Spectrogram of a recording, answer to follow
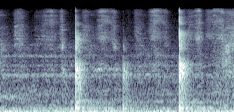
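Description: Chalk writing on a chalkboard: two sharp taps of the chalk against the board, about a second apart, with faint scratching strokes between.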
